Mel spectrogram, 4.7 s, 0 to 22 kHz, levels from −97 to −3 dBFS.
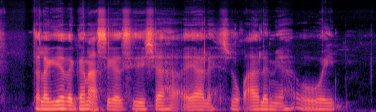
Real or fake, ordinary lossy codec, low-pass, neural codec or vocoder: real; none; none; none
